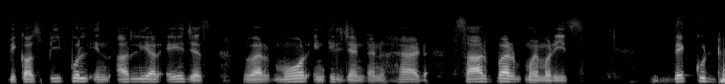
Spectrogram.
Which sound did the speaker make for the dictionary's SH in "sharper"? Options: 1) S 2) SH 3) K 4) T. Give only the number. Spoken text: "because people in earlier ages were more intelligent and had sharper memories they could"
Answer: 1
